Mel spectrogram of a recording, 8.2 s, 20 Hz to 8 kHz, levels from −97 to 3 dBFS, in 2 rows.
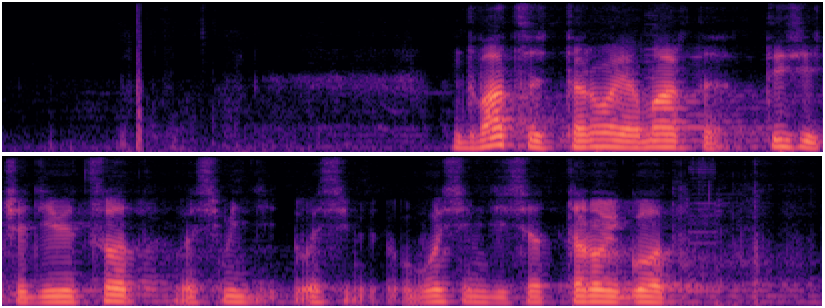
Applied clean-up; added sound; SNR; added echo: neural separator model SepFormer DNS4.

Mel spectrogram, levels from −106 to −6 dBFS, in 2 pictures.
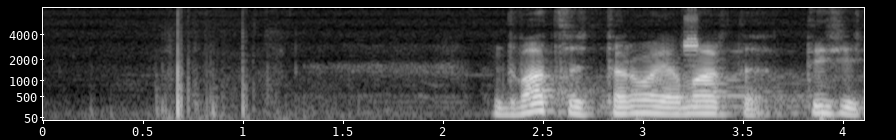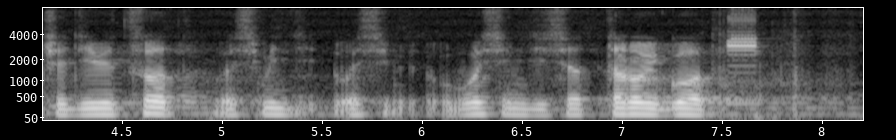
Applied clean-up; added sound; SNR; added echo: none; Vehicle horn, car horn, honking; 17 dB; reverberation time 2.9 s.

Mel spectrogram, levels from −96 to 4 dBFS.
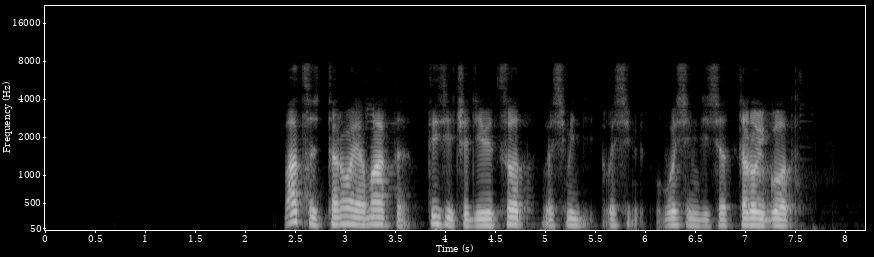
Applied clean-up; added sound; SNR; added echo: neural mask model DeepFilterNet 3.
